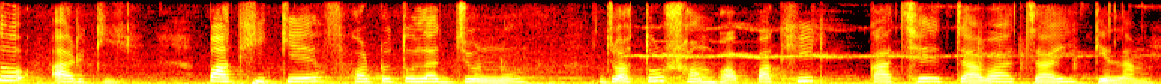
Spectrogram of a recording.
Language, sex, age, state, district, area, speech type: Bengali, female, 18-30, West Bengal, Dakshin Dinajpur, urban, spontaneous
